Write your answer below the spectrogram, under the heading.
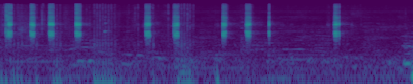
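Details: A caught cicada, held in the hand, gives short, harsh buzzing bursts in an uneven series; the sound is made by pressing its body membranes while it shakes its tail.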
